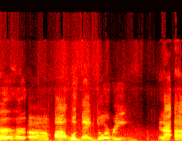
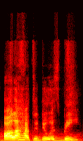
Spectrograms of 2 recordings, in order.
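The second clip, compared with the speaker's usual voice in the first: ordinary talk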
